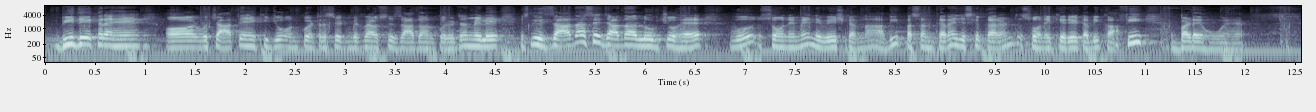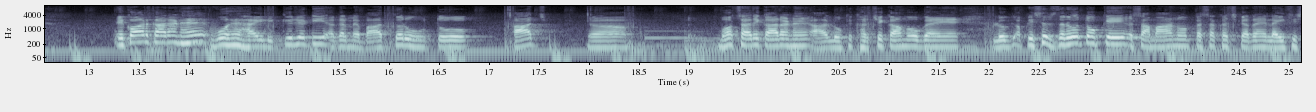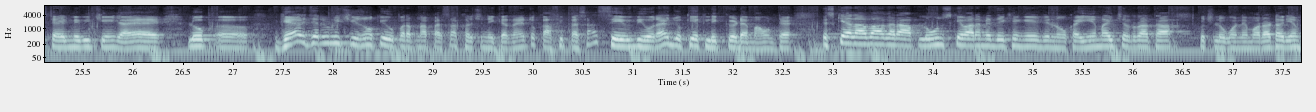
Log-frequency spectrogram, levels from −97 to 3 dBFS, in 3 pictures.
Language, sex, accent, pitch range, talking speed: Hindi, male, native, 135-175 Hz, 220 wpm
